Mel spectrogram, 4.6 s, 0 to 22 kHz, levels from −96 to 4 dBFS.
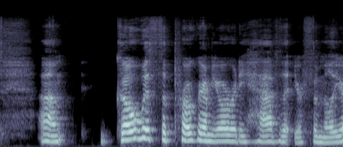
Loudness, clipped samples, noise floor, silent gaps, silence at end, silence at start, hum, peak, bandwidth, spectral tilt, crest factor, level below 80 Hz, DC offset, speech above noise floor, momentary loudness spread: -21 LUFS; under 0.1%; -47 dBFS; none; 0 s; 0.55 s; none; -6 dBFS; 13 kHz; -7.5 dB/octave; 16 dB; -62 dBFS; under 0.1%; 26 dB; 12 LU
